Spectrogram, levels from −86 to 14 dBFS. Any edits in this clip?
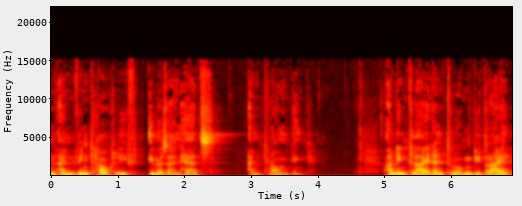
yes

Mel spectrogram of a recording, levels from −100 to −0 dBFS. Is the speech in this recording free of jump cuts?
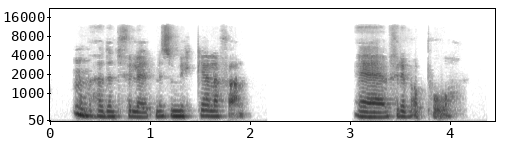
yes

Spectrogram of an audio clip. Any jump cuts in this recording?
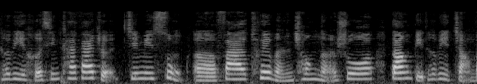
yes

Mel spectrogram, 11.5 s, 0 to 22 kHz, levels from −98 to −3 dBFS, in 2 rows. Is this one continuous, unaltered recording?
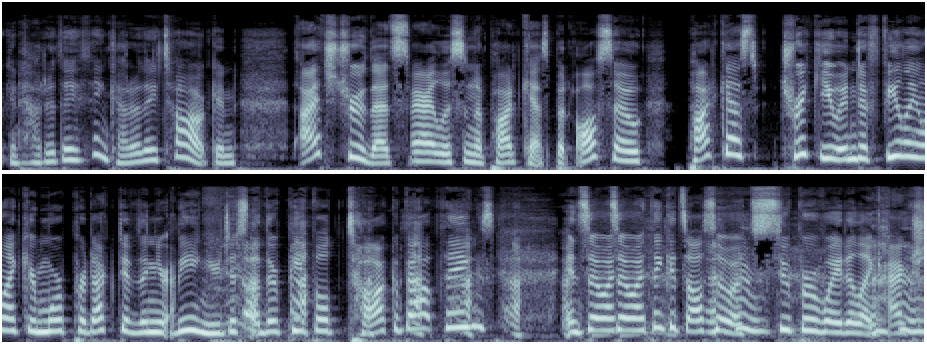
no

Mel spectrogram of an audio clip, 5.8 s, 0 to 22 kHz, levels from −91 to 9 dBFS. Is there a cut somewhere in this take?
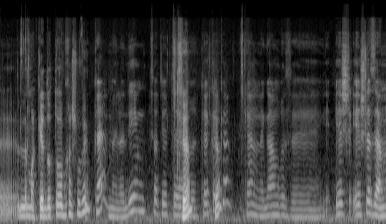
yes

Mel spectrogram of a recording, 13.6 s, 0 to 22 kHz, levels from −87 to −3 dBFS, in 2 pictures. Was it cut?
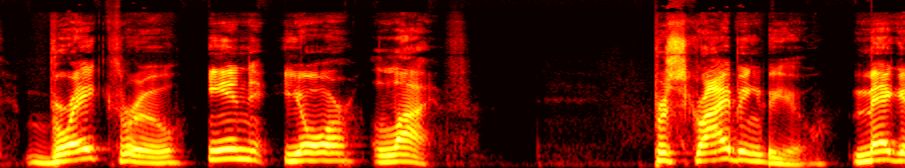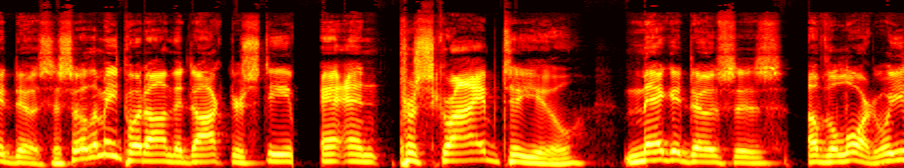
yes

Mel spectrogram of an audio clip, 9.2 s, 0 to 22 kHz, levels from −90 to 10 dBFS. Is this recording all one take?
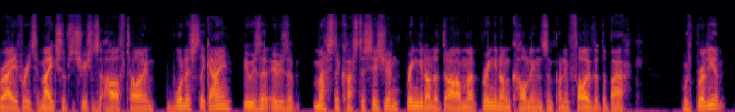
no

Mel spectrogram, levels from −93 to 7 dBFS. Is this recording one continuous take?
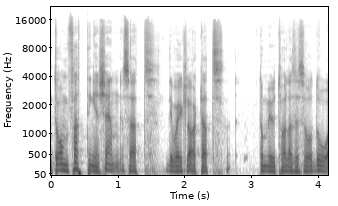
no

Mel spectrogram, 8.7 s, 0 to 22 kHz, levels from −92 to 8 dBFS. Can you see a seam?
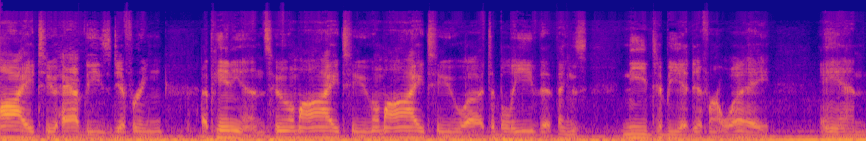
yes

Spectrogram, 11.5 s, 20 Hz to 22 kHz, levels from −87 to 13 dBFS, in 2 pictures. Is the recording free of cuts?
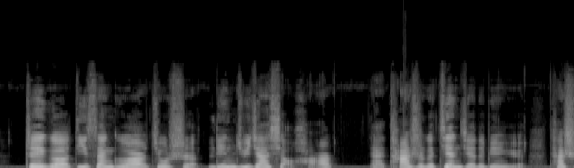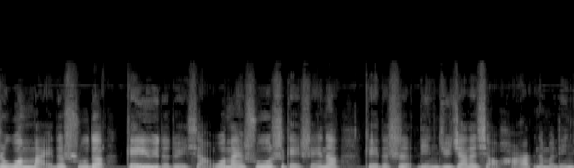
yes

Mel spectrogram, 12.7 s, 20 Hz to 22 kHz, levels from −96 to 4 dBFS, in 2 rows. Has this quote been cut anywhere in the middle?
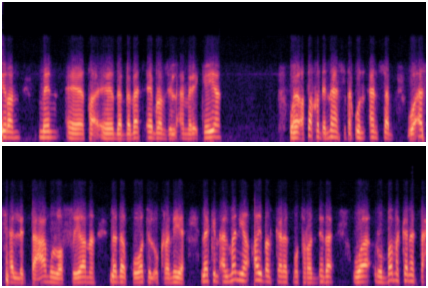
no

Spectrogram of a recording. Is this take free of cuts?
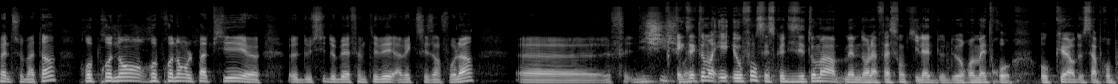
no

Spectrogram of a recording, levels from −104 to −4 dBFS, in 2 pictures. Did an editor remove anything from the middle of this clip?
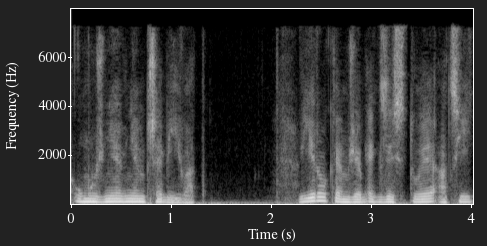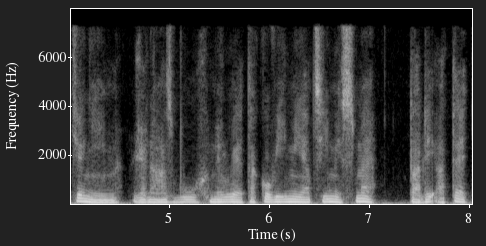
yes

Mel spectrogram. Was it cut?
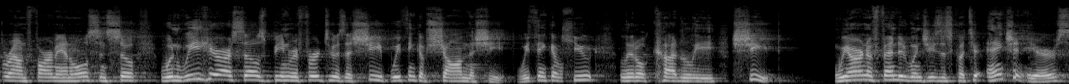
yes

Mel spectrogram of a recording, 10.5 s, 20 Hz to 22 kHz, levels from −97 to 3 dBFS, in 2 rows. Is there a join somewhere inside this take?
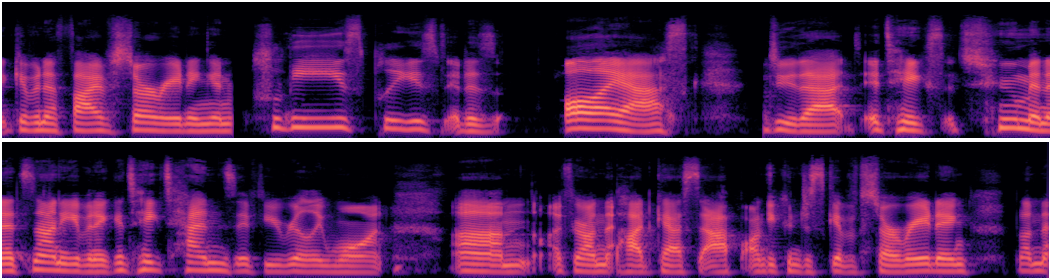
yes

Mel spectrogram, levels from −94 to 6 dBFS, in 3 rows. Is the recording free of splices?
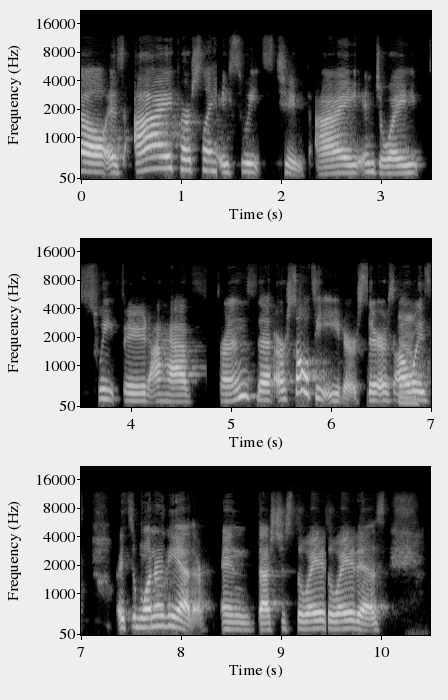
no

